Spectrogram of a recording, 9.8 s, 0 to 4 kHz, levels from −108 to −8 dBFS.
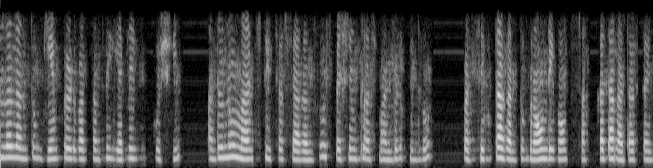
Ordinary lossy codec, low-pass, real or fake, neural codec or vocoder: none; 3.6 kHz; fake; vocoder, 22.05 kHz, 80 mel bands, HiFi-GAN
